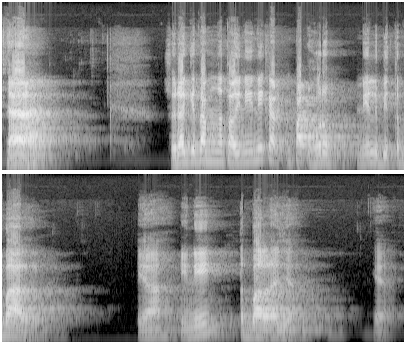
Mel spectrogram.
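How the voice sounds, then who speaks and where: A man's voice: on the high side, normal speed, pauses often. A man teaching Quran recitation, patiently repeating letter sounds for his students. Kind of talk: classroom lesson. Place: prayer room. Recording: echoey room with long reverb.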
